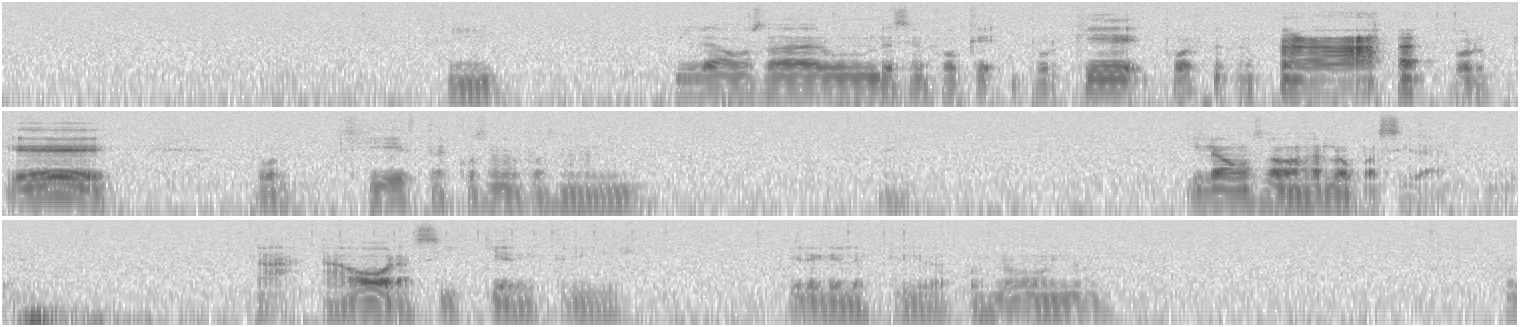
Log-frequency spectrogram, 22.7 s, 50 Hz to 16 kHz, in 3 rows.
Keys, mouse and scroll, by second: 3.7 click, 7.1 click, 9.0-9.7 scroll down 4, 10.1 scroll up 2, 10.9-11.3 scroll up 2, 11.4 scroll up 2, 12.2 scroll down 2, 14.6 click, 16.7-18.6 drag, 18.9 click, 20.0-22.6 drag.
